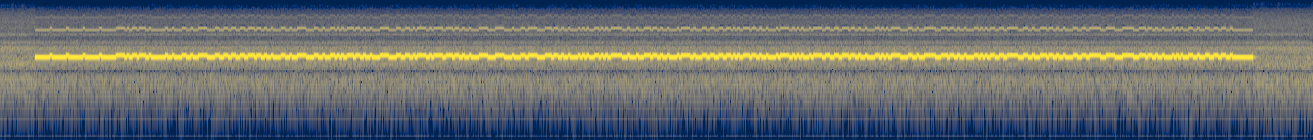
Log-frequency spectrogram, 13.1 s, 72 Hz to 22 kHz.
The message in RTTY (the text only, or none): 0988 0904 9833 9979 6451 3784 3638 4905 4850 8595 6080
